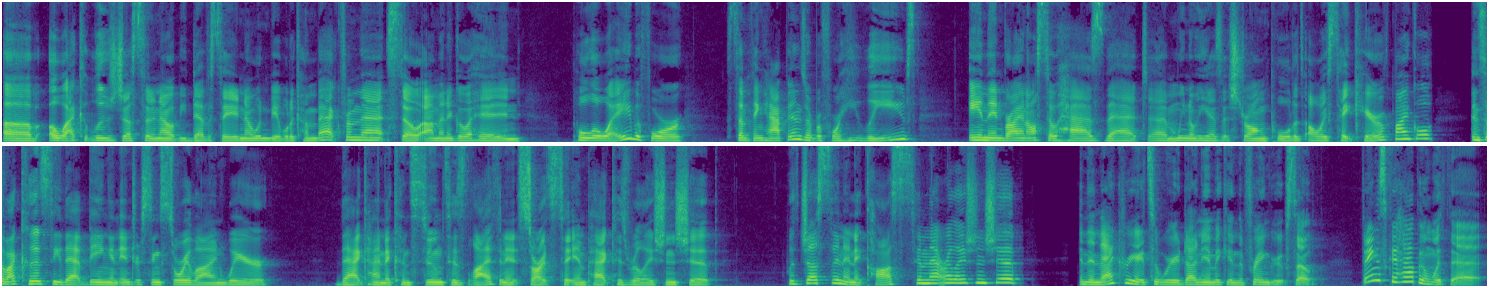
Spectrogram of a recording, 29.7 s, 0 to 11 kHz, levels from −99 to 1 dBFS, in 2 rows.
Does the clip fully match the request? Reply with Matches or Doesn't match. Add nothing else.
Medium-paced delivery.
Doesn't match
